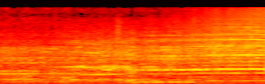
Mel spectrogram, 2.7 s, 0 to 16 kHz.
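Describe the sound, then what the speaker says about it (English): A Mazda 787B Group C race car with a rotary engine drones steadily at high revs in a racing video game, a continuous buzzing engine note with no voices. "Get fantastic noises that the rotary engine makes"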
